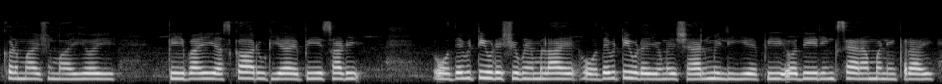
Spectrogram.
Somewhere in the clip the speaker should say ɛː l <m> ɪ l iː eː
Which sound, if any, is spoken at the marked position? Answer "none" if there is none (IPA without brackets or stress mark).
m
